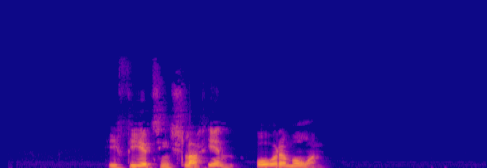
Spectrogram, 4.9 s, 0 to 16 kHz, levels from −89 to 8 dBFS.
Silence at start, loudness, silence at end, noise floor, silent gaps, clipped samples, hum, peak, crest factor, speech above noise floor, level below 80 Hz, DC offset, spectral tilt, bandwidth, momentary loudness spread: 1.1 s; -21 LUFS; 1.7 s; -81 dBFS; none; under 0.1%; none; -2 dBFS; 22 dB; 61 dB; -64 dBFS; under 0.1%; -8 dB/octave; 8 kHz; 12 LU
